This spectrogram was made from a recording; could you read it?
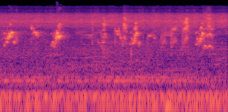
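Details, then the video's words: A colony of budgerigars socialising and playing together, giving many short, bright chirps and squeaky warbles that overlap in quick succession, with a steady low hum running underneath throughout. "Budgie Parrot Colony! A Colorful & Chirpy Paradise!"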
